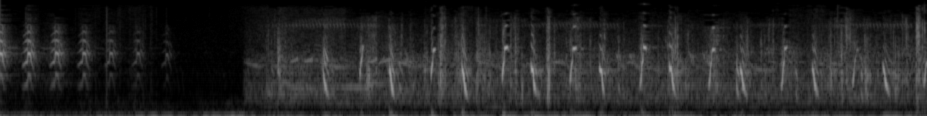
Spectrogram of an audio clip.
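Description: Northern Flicker giving a loud, steady run of ringing notes, about four each second, after a brief burst of quick, higher clicks at the start.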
